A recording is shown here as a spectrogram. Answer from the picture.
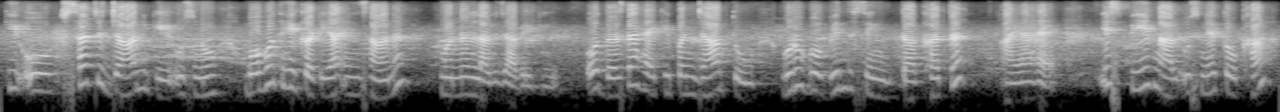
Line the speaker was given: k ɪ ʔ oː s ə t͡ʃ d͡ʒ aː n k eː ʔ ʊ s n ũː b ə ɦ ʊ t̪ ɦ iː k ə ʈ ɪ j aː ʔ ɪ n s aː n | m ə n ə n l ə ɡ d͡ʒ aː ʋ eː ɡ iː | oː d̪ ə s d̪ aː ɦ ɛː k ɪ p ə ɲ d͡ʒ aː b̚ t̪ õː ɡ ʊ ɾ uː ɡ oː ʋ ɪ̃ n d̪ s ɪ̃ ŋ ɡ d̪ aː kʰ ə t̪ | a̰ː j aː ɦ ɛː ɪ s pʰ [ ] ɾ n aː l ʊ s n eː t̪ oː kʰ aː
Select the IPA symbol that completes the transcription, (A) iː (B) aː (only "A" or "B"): A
